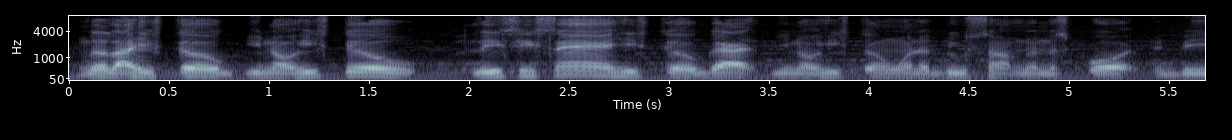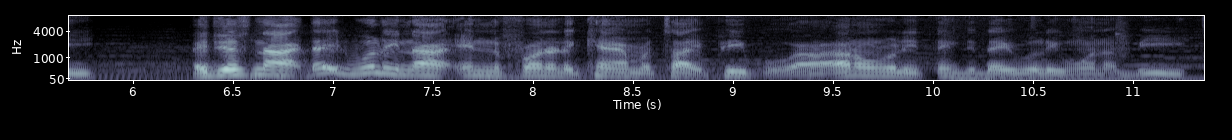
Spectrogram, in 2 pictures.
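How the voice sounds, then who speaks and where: A man's voice: mid-range voice, animated, a little fast, a bit bright, faint music behind. A man in his forties talking casually as a sports commentator on a live stream, in colloquial language and repeating phrases for emphasis.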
